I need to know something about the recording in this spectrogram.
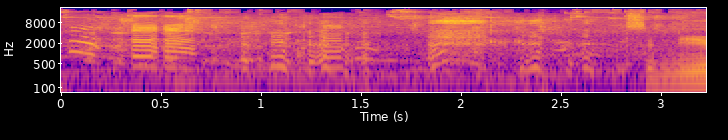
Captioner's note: giggles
